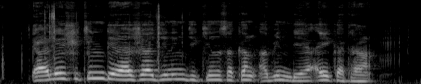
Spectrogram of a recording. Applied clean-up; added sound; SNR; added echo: none; Packing tape, duct tape; 15 dB; none.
